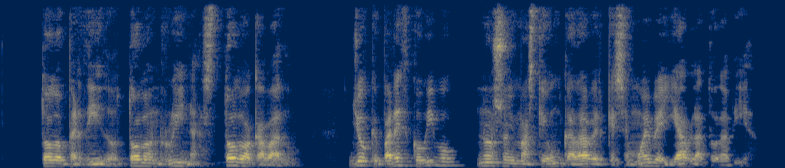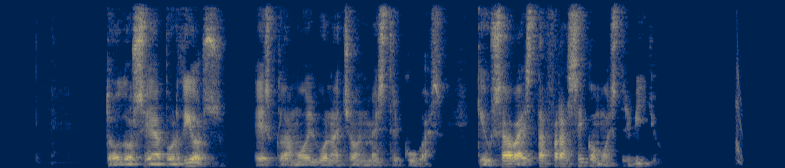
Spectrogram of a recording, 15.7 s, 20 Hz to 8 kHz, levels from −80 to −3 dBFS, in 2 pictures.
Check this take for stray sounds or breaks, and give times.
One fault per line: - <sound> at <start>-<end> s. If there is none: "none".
- chirp at 15.2-15.3 s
